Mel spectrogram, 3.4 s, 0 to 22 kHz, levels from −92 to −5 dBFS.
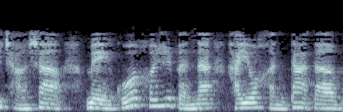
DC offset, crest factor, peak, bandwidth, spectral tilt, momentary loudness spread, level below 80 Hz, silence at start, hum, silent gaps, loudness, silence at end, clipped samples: under 0.1%; 16 dB; -2 dBFS; 7.4 kHz; -3 dB/octave; 4 LU; -56 dBFS; 0 s; none; none; -19 LUFS; 0 s; under 0.1%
